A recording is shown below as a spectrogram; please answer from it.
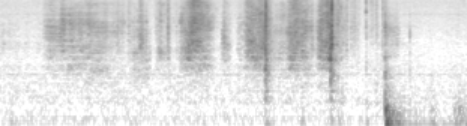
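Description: Paper strips and cardstock being handled on a cutting mat: rustling and rubbing, a few light taps around the middle, and a dull thump about five seconds in.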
